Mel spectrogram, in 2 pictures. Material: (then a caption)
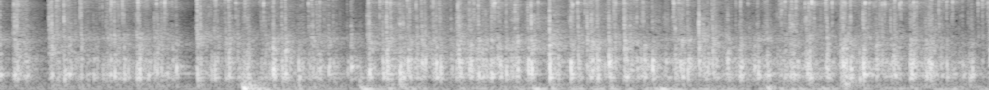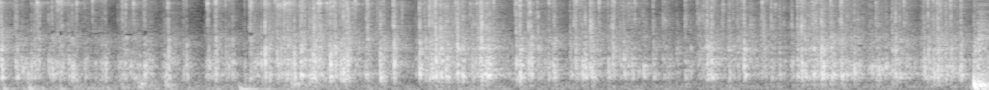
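Plastic. A black plastic mechanical keyboard is held up in both hands while fingertips tap the keys very fast and fingers scratch across the keycaps. The result is a dense, continuous stream of sharp plastic clicks and rasping scrapes, with occasional heavier low thumps.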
